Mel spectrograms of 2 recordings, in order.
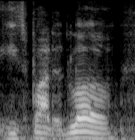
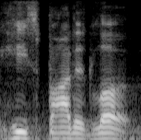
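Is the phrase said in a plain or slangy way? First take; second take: slangy; plain. First: The phrase is said in a casual, slangy way. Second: The phrase is said in a plain, careful way. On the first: "if you say it in a little slangy way" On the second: "they left out the S"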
